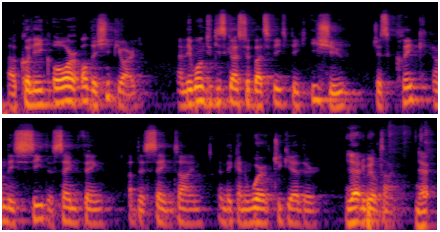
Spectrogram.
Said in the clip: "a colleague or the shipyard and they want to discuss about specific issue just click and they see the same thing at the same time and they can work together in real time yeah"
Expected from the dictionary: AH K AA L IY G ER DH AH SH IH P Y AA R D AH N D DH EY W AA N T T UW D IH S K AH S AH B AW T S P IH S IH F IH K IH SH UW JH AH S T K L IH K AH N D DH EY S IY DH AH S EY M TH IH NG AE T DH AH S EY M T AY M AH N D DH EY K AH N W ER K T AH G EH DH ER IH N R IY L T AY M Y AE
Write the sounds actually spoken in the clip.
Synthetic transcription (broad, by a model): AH K AA L IY G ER DH AH SH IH P Y AA R D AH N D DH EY W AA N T T UW D IH S K AH S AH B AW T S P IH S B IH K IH SH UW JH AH S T K L IH K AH N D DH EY S IY DH AH S EY M TH IH NG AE T DH AH S EY M T AY M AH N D DH EY K AH N W ER K T AH G EH DH ER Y R IY L T AY M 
